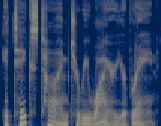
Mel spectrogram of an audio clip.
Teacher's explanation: A native speaker will naturally link takes time and blend your brain. It flows like a smooth continuous wave of sound. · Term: connected speech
